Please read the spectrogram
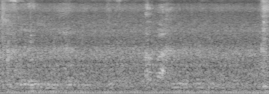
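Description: Steady low background hum, with a couple of brief faint snatches of speech.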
